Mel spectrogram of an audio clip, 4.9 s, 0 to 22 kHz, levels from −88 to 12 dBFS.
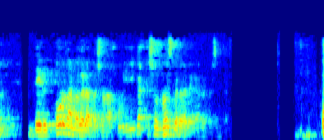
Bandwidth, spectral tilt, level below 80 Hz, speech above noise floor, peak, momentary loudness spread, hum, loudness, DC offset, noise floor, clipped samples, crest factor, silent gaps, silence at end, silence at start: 7.8 kHz; -4.5 dB/octave; -72 dBFS; over 69 dB; -4 dBFS; 25 LU; none; -21 LUFS; under 0.1%; under -90 dBFS; under 0.1%; 20 dB; 0.36-0.42 s, 3.50-4.15 s, 4.22-4.40 s; 0 s; 0 s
